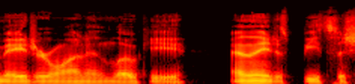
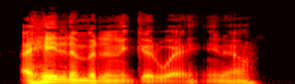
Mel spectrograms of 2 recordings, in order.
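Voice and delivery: normal talking voice

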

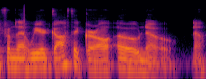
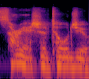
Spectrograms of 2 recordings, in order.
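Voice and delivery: relaxed whisper. Retelling a scene where one character apologizes to another: imitating a casual whisper. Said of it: "casually whispers to Mary".

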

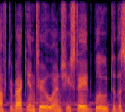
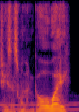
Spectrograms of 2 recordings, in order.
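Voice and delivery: plain

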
